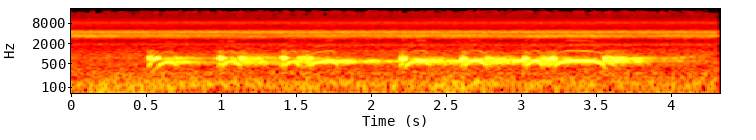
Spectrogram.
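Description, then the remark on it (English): A recorded barred owl call plays as a series of rhythmic, wavering hoots, fairly loud and clear over a low background hiss, with no voices present. “You're listening to the barred owl.”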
